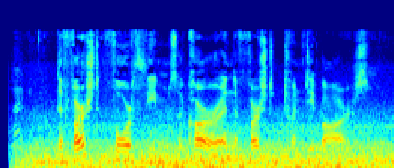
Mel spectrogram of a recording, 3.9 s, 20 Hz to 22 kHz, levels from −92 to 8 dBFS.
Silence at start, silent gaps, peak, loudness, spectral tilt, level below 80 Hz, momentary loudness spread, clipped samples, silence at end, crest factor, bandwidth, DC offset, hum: 0.1 s; none; -6 dBFS; -23 LUFS; -7 dB/octave; -30 dBFS; 8 LU; under 0.1%; 0 s; 16 dB; 11.5 kHz; under 0.1%; none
